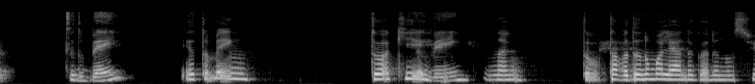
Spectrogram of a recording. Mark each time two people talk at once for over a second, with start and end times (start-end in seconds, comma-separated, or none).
none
